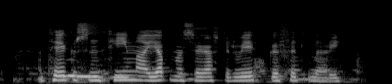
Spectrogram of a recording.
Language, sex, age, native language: Icelandic, male, 15, Icelandic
